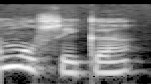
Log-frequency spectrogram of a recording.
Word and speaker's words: música: So, if we take the word "música" (music) we see that it has an accent mark on the third syllable from back to front.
